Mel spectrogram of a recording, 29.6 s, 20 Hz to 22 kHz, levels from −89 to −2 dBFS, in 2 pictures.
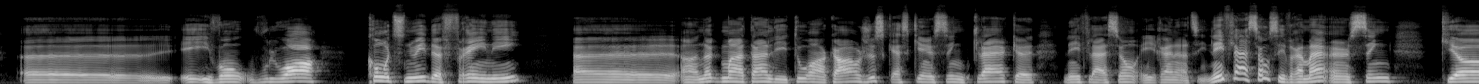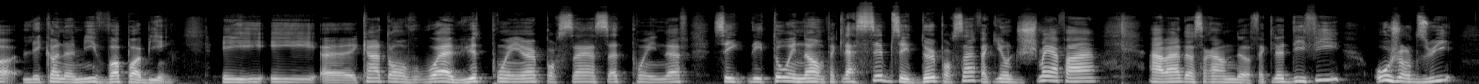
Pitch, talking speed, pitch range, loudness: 145 Hz, 145 wpm, 125-160 Hz, -26 LUFS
